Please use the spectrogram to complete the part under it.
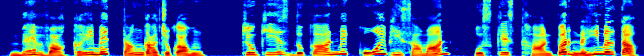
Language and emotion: Hindi, angry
